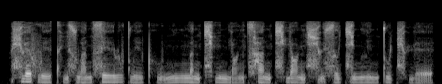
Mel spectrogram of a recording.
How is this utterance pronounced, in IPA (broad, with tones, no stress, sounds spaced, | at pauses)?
ɕ ɥ ɛ˦ f w e˨˦ ɪ̯ t̪ʰ ḭ˨˩ s w a˨˦ n s e˦ ɪ̯ ɻ u˦ t̪ w e˨˦ ɪ̯ pʰ ṵ˨˩ n̪ i˦ ŋ n̪ a˥˨ n t͡ɕʰ i˦ n̪ j ɑ˨˦ ŋ t͡sʰ a˥˨ n t͡ɕʰ j ɑ˥˨ ŋ ɕ y̰˨˩ s ɤ˦ t͡ɕ i˦ n l i˥˨ n t̪ u˥˨ t͡ɕʰ ɥ ɛ̰˨˩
